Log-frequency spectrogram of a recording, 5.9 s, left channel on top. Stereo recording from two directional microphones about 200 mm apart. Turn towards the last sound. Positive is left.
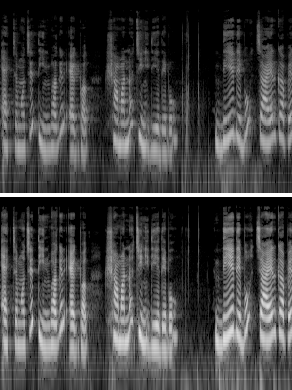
turn(degrees=-35)  # may be behind; listen again after turning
